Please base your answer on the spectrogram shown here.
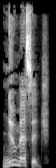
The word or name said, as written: New Message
